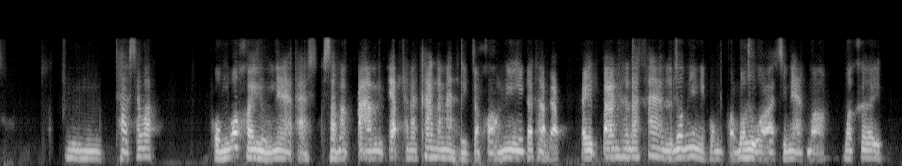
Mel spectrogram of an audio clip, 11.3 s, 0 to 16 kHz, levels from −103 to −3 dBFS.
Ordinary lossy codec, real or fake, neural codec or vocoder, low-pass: none; fake; codec, 16 kHz, 1 kbps, FreqCodec, smaller model; 7.2 kHz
